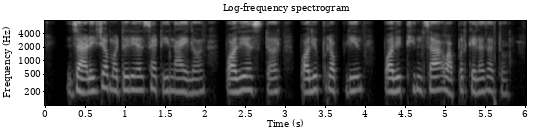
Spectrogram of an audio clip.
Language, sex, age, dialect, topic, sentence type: Marathi, female, 25-30, Varhadi, agriculture, statement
